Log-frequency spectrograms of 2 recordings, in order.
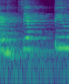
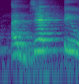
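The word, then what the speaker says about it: adjective: सी टी आईवी ई डी जो है वो साइलेंट होता है एडजेक्टिव नहीं होता बेटे एडजेक्टिव होता है ठीक दूसरी चीज देखो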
